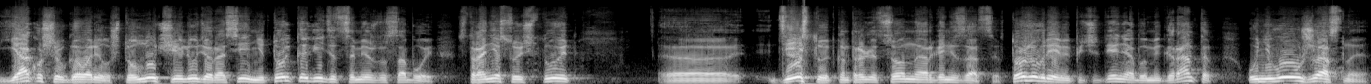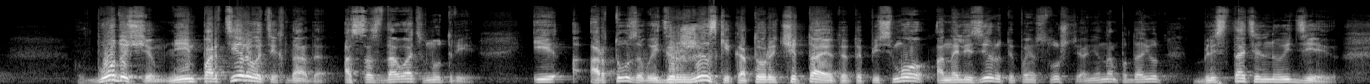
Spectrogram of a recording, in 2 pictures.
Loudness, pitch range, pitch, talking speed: -10 LUFS, 100-130 Hz, 115 Hz, 120 wpm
